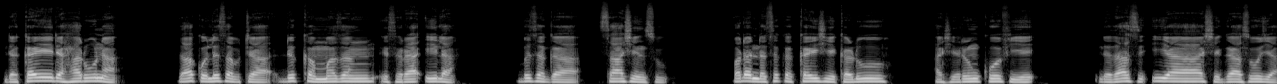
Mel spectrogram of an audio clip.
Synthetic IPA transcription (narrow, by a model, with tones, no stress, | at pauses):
da˨ka˦jda˨ɦa˦ɾuː˦na˨ | zaː˦kʷu˨lɪ˦s̬ɐ˨bta˨dʊ˦kɐ˨mːɐ˦zɐ˦ŋʔɪ˨sɾaː˦ʔiː˦la˨ | bɪ˦s̬a˨ɡa˨ | saː˦ʃ̬ɪ˨nsu˨ʔ | wɐ˦ɗɐ˨nda˨sʊ˦ka˨ka˦jʃ̬eː˨kɐ˨ɽuː˦ | ʔa˨ʃ̬ɪ˨ɾɪ˦ŋkʷoː˦ɸɪ˨jeː˦ | da˨zaː˦su˨ʔɪ˦ja˨ʃɪ˨ɡaː˦s̬oː˦d͡ʒaː˨ʔ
